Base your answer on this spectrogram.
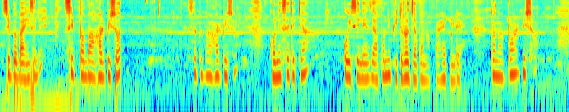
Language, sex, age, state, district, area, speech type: Assamese, female, 18-30, Assam, Goalpara, urban, spontaneous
